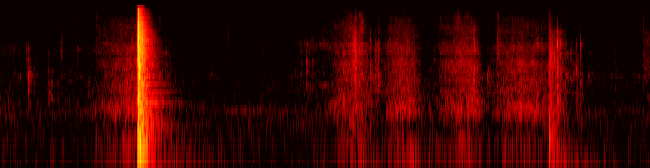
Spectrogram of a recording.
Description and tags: Window Moving
Window opening and closing sliding up and down
slam, up, window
